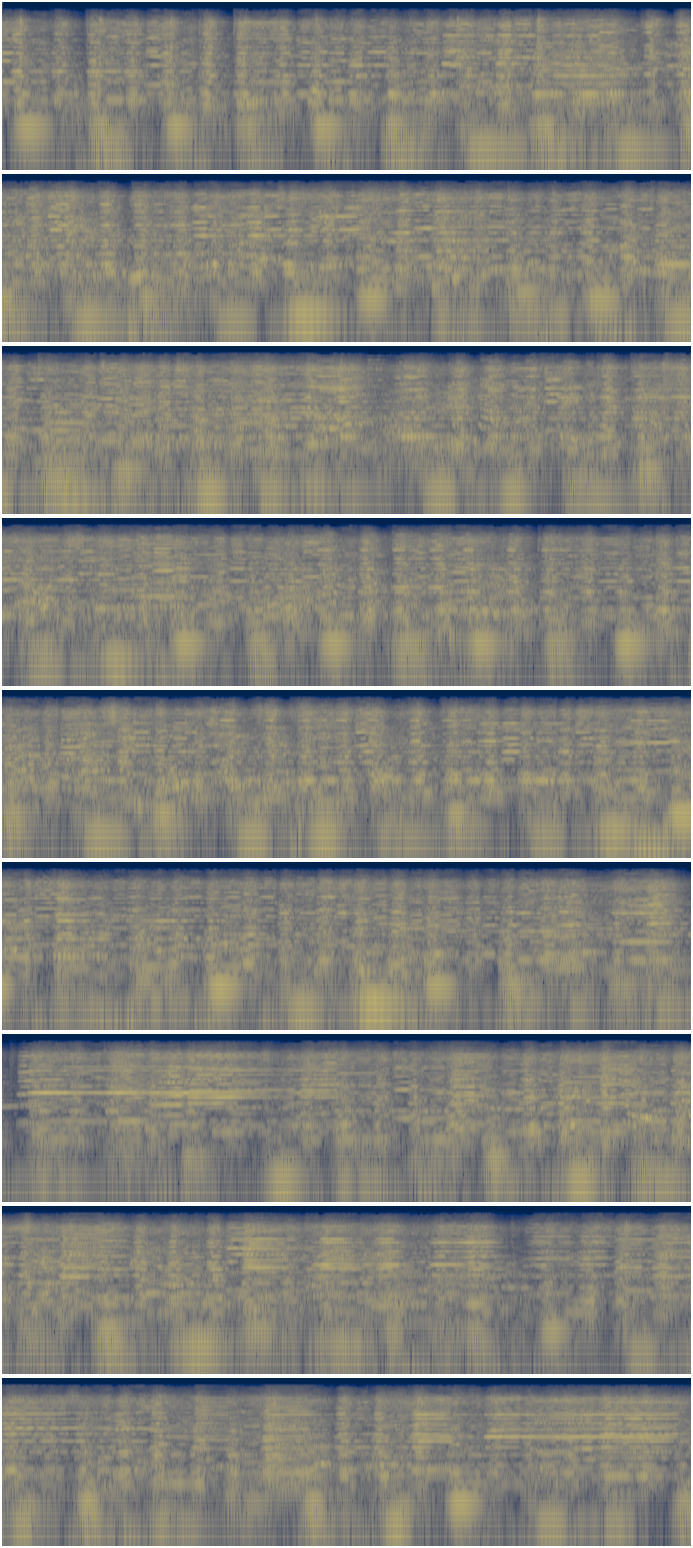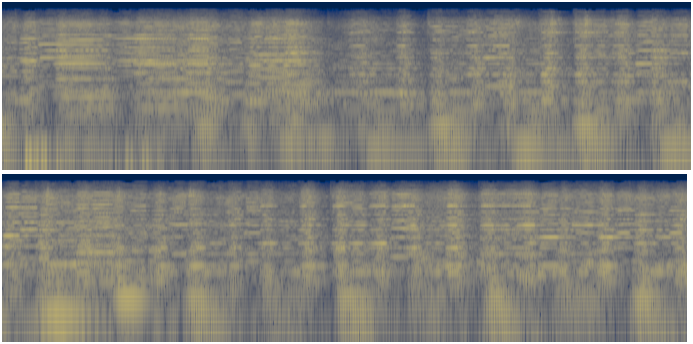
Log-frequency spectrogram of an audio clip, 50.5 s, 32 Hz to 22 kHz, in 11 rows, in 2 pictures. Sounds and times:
Music: 0:00.0 - 0:50.5.

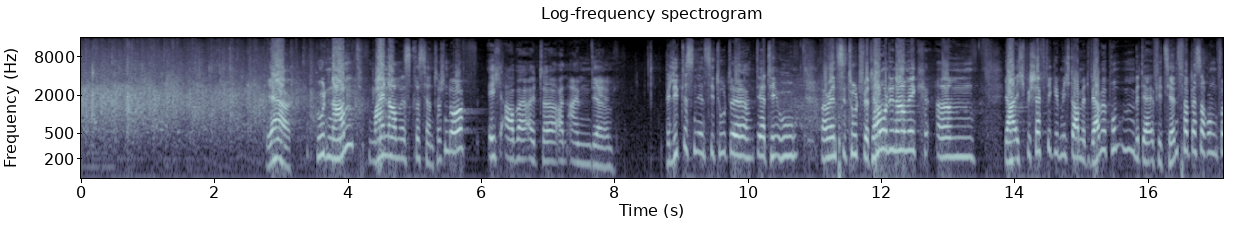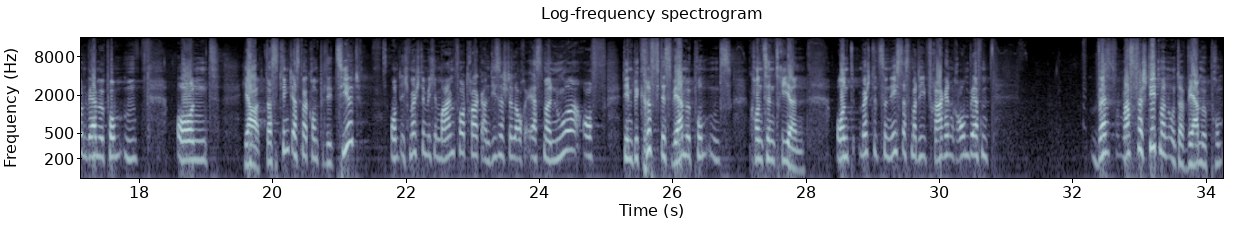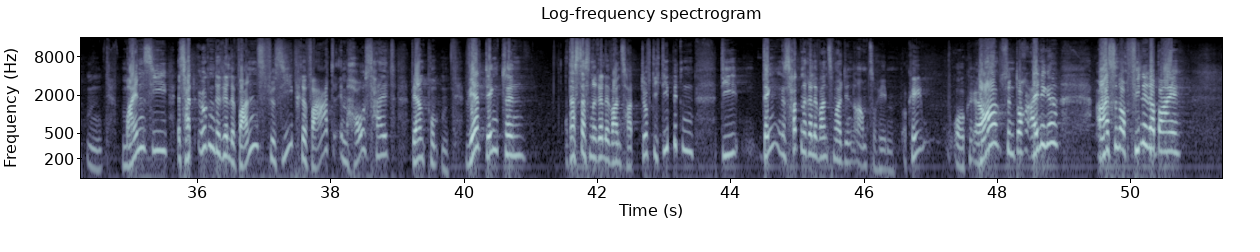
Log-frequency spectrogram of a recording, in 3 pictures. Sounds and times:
Speech: 0:02.8 - 0:08.0, 0:08.8 - 0:18.0, 0:18.6 - 0:30.8, 0:32.3 - 0:41.0, 0:41.6 - 0:50.8.

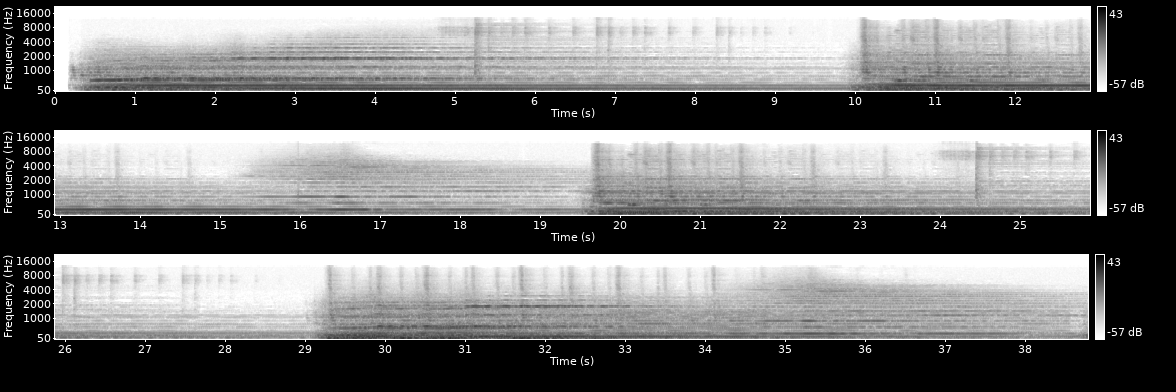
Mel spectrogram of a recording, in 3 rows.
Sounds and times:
Theremin: 0:00.2 - 0:09.1, 0:10.0 - 0:27.4, 0:29.1 - 0:38.7.

